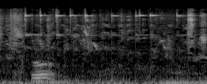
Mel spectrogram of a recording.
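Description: Peach-faced lovebirds chattering with rapid high-pitched chirps and squeaks, with a thin high tone coming and going.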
